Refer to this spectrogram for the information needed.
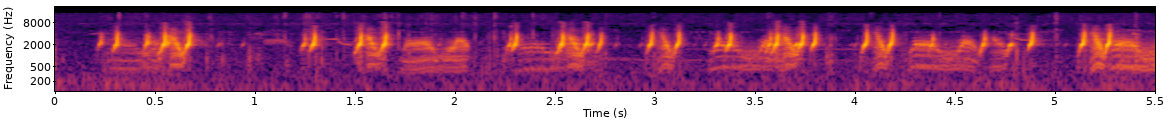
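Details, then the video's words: Common quail (batair) calling: clusters of two or three sharp, clipped notes, followed by softer lower burbling, repeated roughly once a second in an uneven rhythm; no other clear sounds. "Batair ki Awaz , Batair Sound vol 39 , Common Quail Sound 2020 , Common Quail Calling 2020"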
